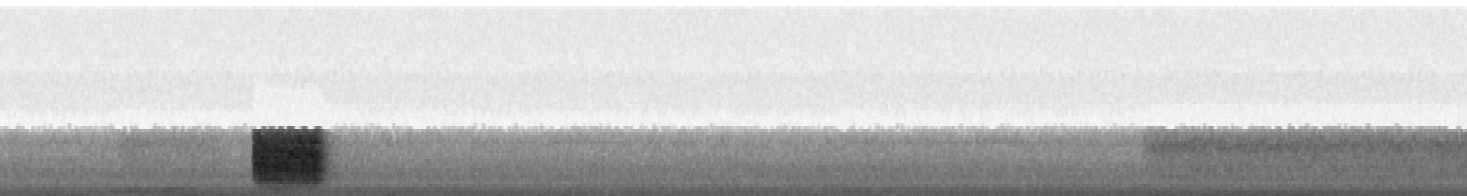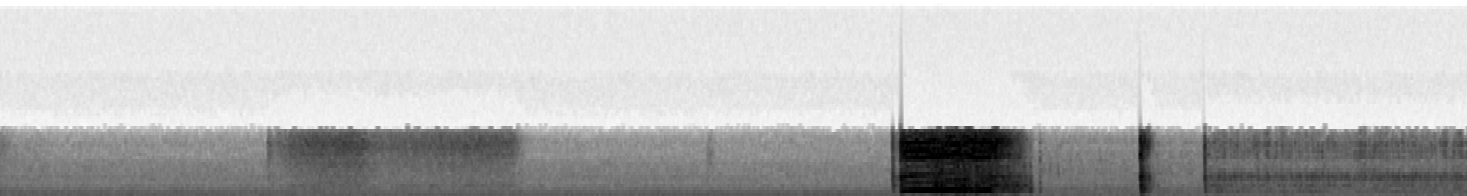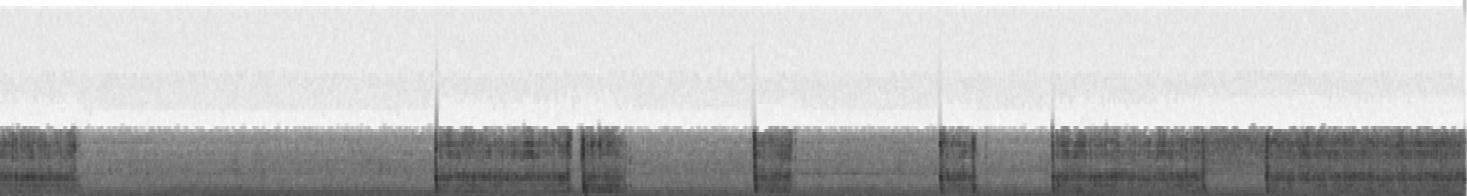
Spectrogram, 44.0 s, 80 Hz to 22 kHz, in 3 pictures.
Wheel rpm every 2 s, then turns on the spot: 0, 0, 0, 0, 0, 0, 0, 0, 0, 0, 0, 30, 80, 20, 30, 10, 0, 20, 10, 10, 20, 30.
none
